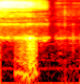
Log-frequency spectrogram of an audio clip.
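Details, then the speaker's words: Single rattling, snorting breath through the throat, then quiet, from a man asleep sitting up, likened to Smeagol; snoring. "that snore sounds like Smeagol. Low key."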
